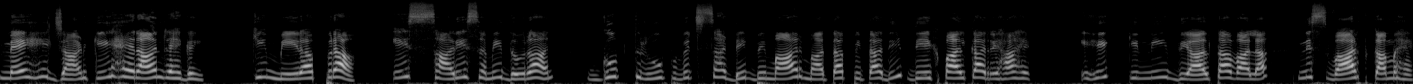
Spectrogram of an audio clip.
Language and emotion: Punjabi, surprised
